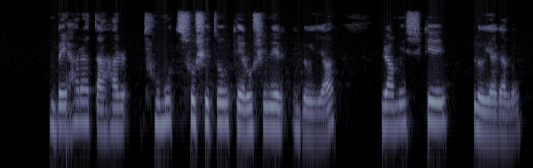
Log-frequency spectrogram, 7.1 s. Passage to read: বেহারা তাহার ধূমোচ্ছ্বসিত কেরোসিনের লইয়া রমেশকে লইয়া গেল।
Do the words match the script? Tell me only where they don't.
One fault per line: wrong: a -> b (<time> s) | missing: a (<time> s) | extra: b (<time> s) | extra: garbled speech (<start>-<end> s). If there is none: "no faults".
no faults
